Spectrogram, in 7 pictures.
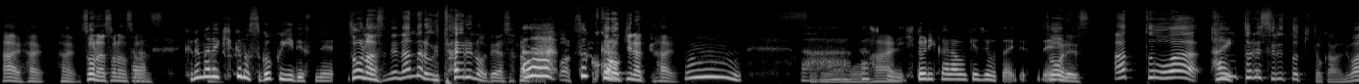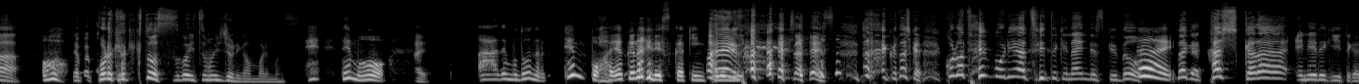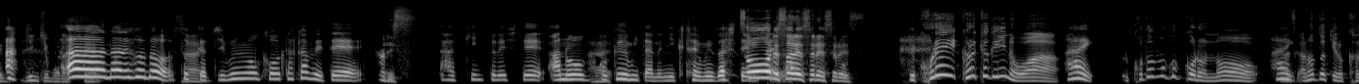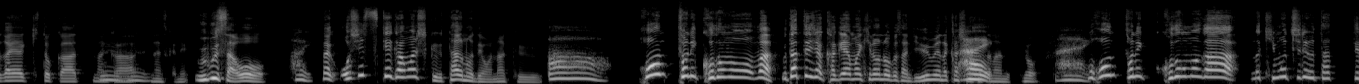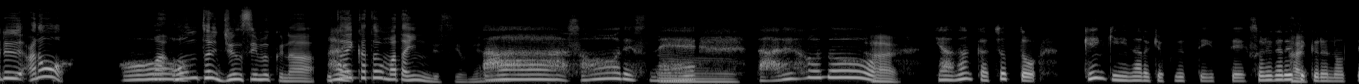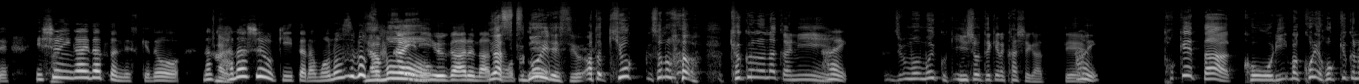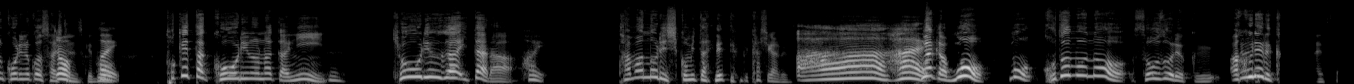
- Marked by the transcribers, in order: other background noise; tapping; laughing while speaking: "速いです、 速いです。速く … いんですけど"; chuckle; chuckle; other noise; laughing while speaking: "その"
- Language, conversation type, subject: Japanese, podcast, 聴くと必ず元気になれる曲はありますか？
- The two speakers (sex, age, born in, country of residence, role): female, 40-44, Japan, Japan, host; male, 35-39, Japan, Japan, guest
